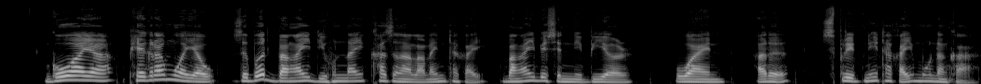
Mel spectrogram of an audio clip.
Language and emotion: Bodo, neutral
